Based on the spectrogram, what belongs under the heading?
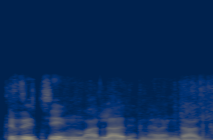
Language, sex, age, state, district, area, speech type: Tamil, male, 30-45, Tamil Nadu, Tiruchirappalli, rural, spontaneous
